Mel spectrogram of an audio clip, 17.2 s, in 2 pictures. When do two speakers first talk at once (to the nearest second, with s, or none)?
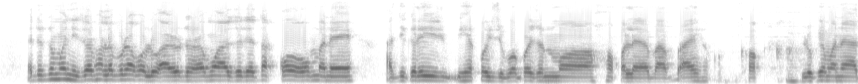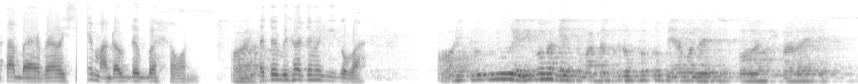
none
